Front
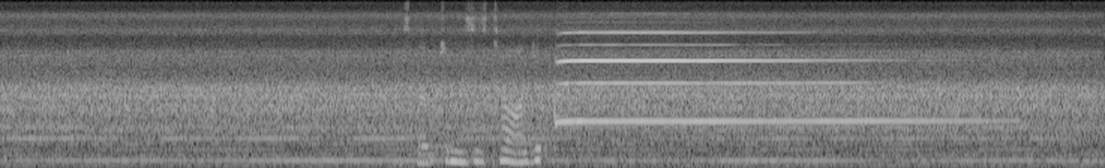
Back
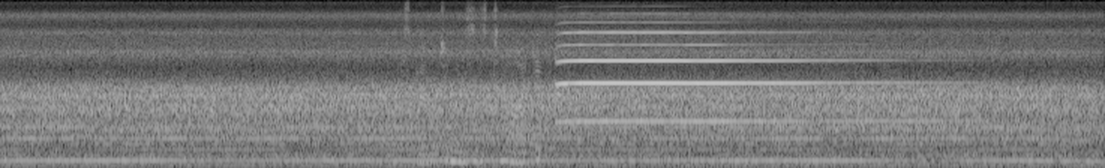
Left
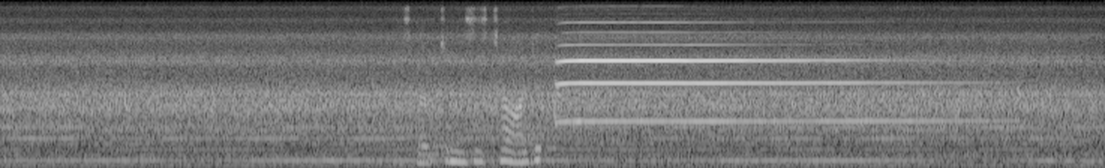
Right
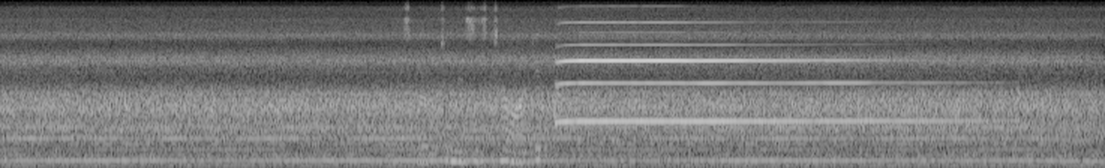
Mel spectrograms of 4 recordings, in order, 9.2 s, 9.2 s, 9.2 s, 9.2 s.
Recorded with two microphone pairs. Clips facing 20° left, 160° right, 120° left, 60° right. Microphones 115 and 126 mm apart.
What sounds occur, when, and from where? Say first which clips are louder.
3.3 s a woman speaking: even, right 3 dB; 45° left, 1.1 m
4.6 s a trumpet: front 2 dB, right 4 dB; 5° left, 1.0 m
